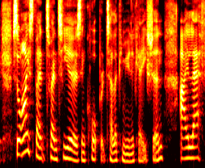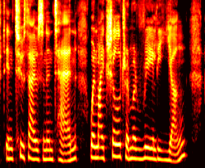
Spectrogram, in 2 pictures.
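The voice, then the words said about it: Welsh accent. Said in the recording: “don't be fooled by the accent, I was born in Wales”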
